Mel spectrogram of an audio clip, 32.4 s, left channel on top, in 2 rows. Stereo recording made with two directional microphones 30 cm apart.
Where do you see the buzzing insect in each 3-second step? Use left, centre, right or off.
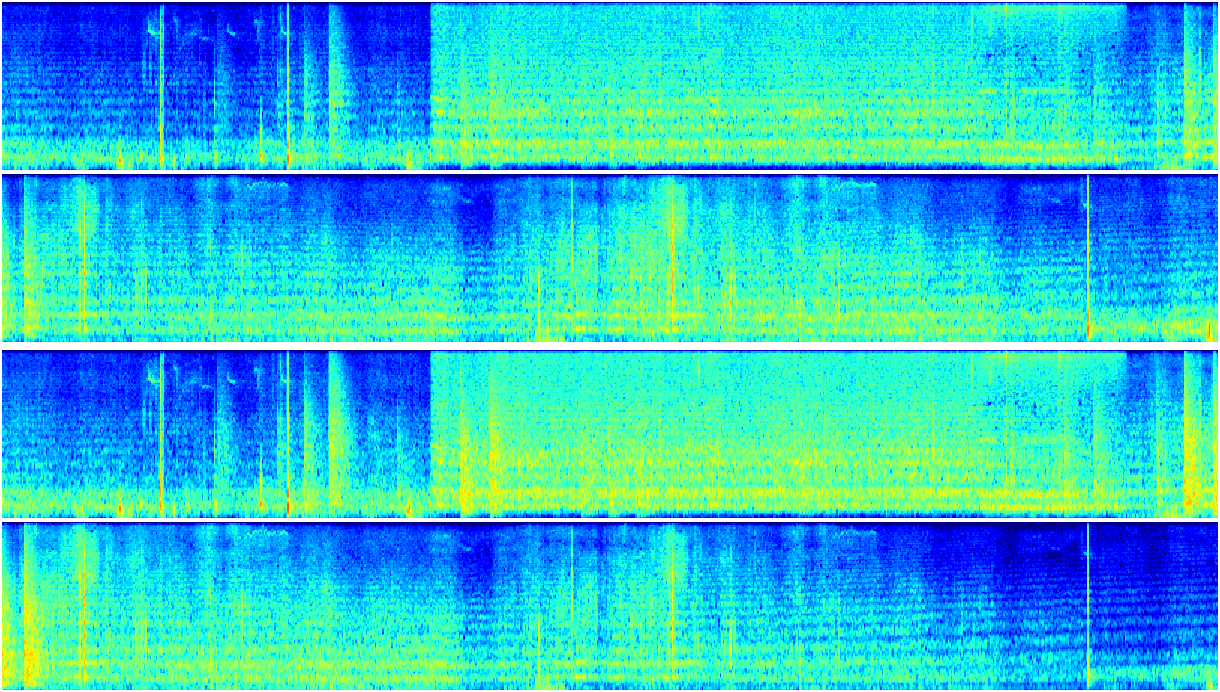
right, right, right, right, right, right, right, centre, left, left, left.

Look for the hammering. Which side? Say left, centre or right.
right.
